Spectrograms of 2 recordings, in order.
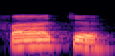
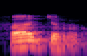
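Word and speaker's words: فجر: Fa kemudian qalqalah huruf jimnya atau jim sukun, bacaannya bunyinya j. Fajr. Pastikan bunyinya j. Kemudian roknya tebal karena sebelumnya sukun, sebelumnya fathah. Matla'il fajr. Fajr ya.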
